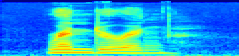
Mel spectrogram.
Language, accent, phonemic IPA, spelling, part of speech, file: English, US, /ˈɹɛndəɹɪŋ/, rendering, noun / verb, En-us-rendering.ogg
- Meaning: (noun) 1. The act or process by which something is rendered 2. Version; translation 3. Sketch, illustration, or painting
